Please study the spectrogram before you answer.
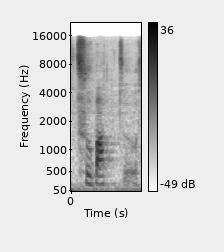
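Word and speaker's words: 투바투: you just say and if you kind of pronounce it like a little softer then it becomes tubatu so i thought it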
